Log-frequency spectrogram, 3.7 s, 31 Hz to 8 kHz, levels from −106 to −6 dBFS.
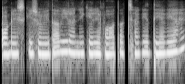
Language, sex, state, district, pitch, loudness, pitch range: Hindi, female, Bihar, Jamui, 235 Hz, -19 LUFS, 230-245 Hz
